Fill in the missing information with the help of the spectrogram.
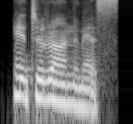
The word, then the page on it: heteronomous: Indian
